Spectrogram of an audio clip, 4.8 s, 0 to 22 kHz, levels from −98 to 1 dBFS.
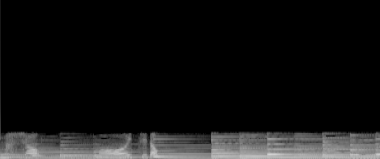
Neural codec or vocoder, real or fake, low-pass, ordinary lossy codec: none; real; 3.6 kHz; none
